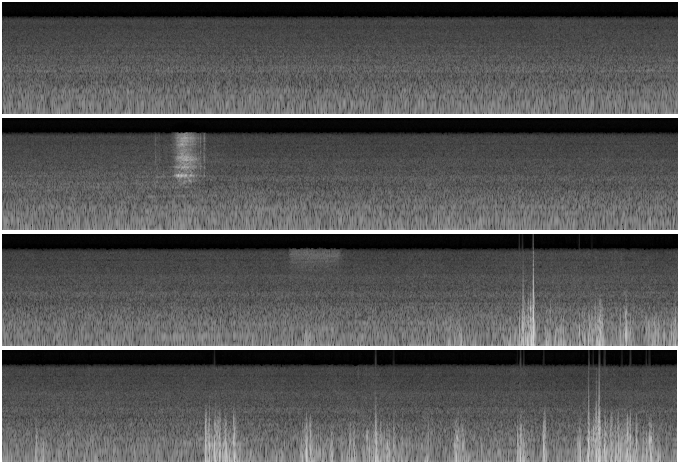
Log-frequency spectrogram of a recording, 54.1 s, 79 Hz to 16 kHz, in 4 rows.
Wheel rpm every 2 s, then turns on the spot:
0, 0, 0, 0, 0, 0, 0, 0, 10, 0, 0, 0, 0, 0, 0, 0, 0, 0, 0, 0, 0, 0, 0, 0, 0, 0, 0.
none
